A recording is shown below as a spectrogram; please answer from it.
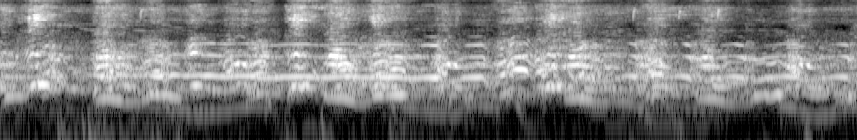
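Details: Hundreds of shelter dogs howl in unison after a thunderstorm, a thick tangle of sliding, wavering tones mixed with quick yelps and barks that never let up.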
